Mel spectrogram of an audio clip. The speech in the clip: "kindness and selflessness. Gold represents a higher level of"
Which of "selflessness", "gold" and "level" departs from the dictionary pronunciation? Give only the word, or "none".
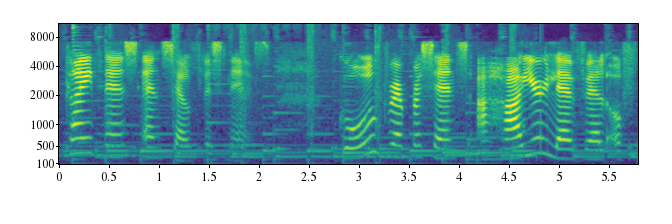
none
